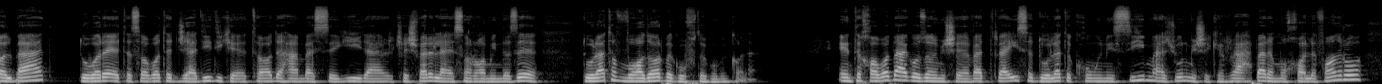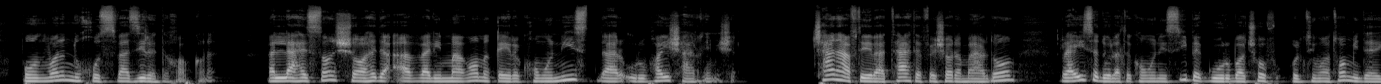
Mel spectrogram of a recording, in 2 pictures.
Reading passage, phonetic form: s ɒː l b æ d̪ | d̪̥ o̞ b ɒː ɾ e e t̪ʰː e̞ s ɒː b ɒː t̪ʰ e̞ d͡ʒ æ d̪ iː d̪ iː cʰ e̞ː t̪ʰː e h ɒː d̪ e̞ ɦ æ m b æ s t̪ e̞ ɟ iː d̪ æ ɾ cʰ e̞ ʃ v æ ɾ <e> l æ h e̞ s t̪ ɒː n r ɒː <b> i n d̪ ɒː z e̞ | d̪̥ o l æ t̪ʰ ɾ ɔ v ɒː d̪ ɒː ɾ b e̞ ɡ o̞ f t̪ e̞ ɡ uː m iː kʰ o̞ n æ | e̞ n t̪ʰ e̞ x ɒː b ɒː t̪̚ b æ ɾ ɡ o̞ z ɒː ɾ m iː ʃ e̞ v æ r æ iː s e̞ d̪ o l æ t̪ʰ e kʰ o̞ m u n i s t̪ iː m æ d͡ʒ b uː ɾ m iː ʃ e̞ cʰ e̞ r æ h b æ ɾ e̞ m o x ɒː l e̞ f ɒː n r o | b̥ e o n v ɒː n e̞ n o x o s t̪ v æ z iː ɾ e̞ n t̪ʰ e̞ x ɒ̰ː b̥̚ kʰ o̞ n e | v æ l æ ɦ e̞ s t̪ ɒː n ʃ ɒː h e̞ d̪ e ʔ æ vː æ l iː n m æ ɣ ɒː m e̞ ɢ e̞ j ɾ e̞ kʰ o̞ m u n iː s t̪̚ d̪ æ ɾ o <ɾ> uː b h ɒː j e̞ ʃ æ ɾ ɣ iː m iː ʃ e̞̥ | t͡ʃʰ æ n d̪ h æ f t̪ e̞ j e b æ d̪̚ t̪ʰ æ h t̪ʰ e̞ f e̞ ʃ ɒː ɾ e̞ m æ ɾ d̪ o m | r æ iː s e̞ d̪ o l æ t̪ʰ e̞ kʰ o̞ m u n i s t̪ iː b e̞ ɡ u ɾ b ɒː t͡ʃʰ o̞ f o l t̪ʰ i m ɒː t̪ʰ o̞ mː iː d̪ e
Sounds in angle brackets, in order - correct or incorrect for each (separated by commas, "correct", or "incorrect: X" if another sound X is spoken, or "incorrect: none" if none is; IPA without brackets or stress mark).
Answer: correct, incorrect: m, correct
